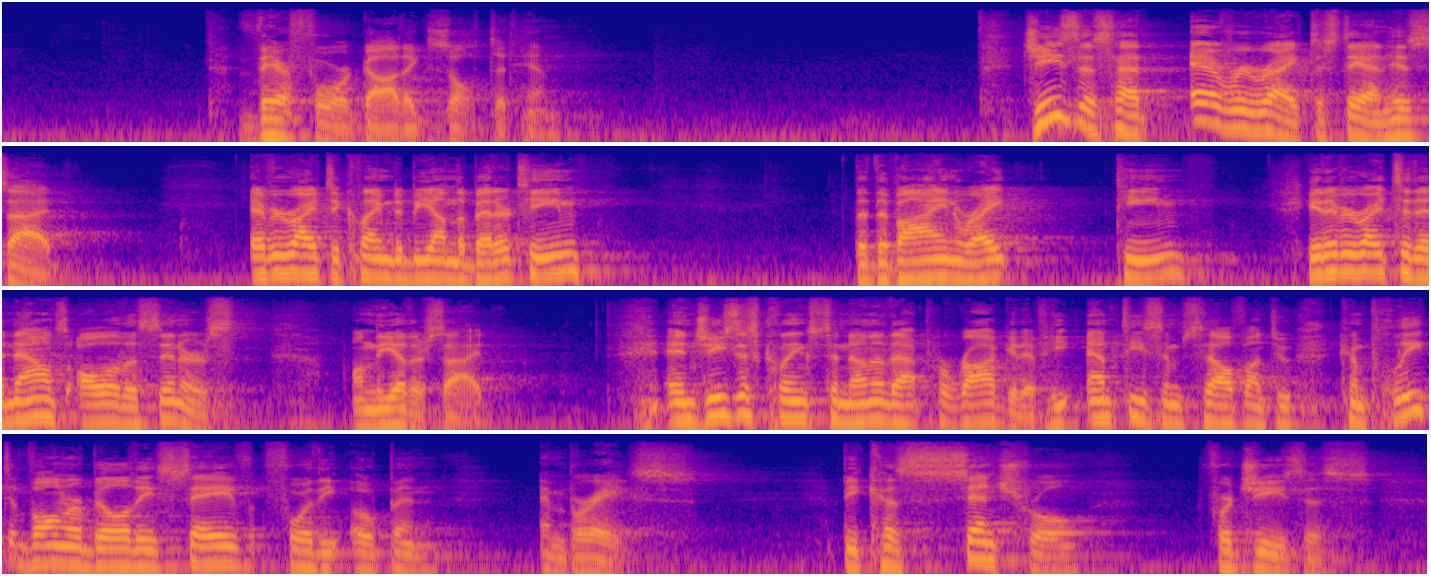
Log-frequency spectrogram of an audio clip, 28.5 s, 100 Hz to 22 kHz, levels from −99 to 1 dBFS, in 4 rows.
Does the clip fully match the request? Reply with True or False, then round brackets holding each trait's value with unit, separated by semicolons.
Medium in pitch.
False (130 Hz)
